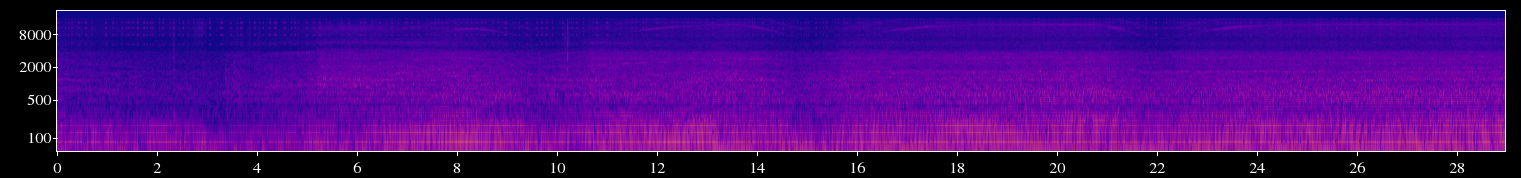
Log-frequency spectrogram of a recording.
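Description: Tyres roll over the road with a steady rumble.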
